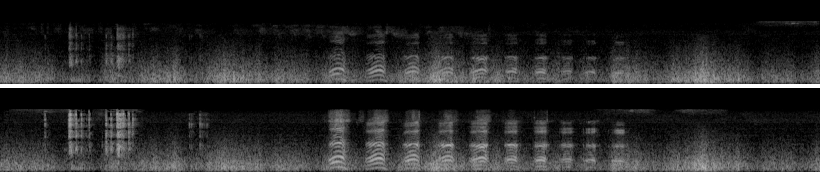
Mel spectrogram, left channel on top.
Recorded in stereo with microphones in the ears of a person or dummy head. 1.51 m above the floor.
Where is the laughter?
65° right (ahead or behind).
